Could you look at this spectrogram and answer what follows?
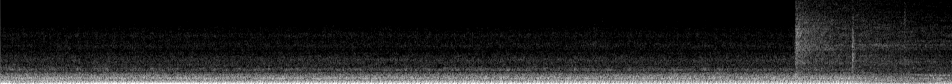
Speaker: All right, she's all the way to cut out. Shut her back down.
